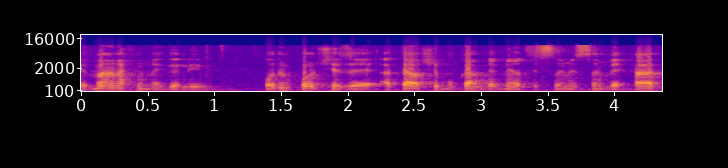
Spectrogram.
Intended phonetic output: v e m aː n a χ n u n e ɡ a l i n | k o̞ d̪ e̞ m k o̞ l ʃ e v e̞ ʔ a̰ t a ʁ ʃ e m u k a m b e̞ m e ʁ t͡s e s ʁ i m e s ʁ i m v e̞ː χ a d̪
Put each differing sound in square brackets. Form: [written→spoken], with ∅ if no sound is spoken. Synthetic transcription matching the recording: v e m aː n a χ n u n e ɡ a l i [n→m] | k o̞ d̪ e̞ m k o̞ l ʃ e [v→z] e̞ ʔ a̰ t a ʁ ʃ e m u k a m b e̞ m e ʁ t͡s e s ʁ i m e s ʁ i m v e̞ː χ a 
